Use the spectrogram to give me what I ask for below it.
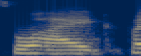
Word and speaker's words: Zweig: It's Zweig, but it's okay. Right. Everyone gets my name wrong. It's a thing. And I embrace it. It's a hard name. It's a hard name. So and I'm Zweig, but you were close.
